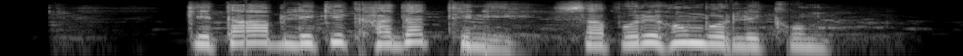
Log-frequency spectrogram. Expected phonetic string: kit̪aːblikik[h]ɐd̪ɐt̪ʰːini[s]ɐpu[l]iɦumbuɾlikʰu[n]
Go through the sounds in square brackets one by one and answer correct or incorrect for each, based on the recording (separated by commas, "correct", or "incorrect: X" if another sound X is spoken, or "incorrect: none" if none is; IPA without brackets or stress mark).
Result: correct, correct, incorrect: ɾ, incorrect: m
